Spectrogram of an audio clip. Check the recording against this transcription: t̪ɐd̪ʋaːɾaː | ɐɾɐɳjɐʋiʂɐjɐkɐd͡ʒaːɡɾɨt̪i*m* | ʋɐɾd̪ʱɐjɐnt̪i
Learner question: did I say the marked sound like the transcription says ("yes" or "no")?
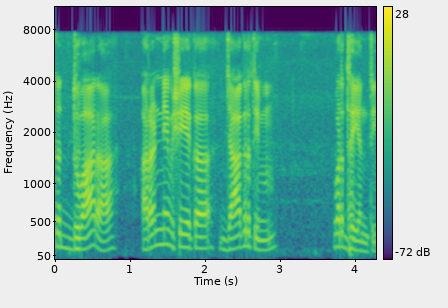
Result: yes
